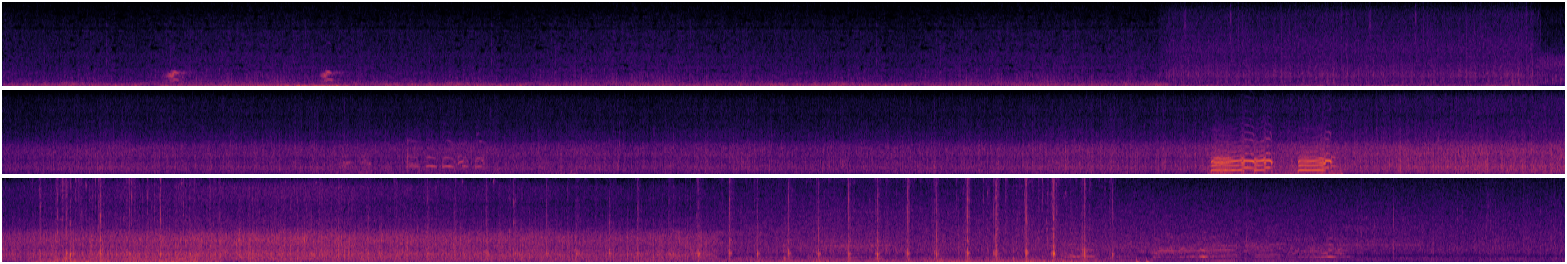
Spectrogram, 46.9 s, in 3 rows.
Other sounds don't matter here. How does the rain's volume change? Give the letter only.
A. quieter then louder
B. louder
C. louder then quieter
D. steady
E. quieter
C.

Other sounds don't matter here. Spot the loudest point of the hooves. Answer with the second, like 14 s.
42 s.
